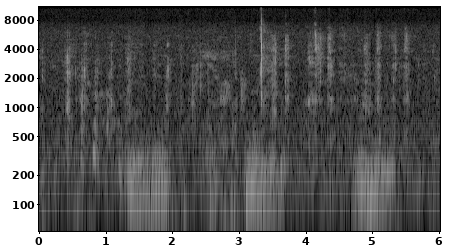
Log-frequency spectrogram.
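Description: A person chewing a mouthful of rice and pork with wet, smacking clicks of lips and tongue. Four low, drawn-out sounds of about half a second each come between the chews and are the loudest part.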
